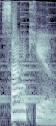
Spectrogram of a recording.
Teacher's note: When translated into Japanese, we change the th sound into sa. So in Japanese, thank you is sankyu.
